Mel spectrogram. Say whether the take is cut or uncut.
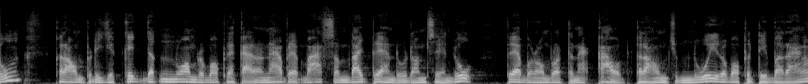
cut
